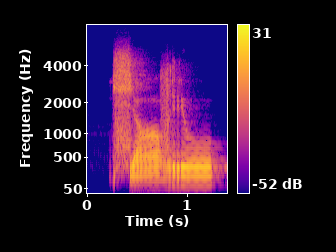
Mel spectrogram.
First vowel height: low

